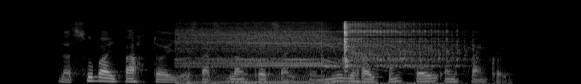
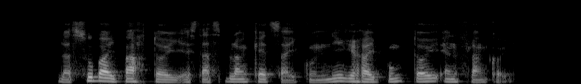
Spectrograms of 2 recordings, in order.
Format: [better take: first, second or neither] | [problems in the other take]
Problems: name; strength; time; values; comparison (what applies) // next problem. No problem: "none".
second | background sound (Sawing); 5 dB above the speech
